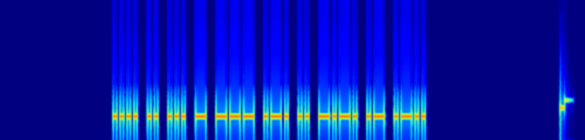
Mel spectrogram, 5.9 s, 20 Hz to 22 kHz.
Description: Morse code, heard as a keyed tone, about 34 wpm, 700 Hz. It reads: HISTORICAL
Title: Top 501-750 Words 35wpm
